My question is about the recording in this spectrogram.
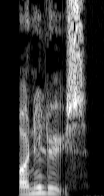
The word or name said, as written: åndeløs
